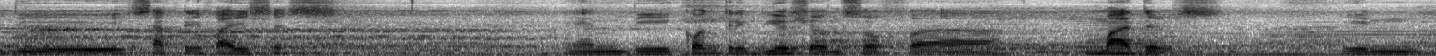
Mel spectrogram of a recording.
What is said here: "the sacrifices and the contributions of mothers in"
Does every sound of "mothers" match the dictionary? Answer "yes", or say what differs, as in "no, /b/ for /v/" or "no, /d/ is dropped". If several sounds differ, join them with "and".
no, /s/ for /z/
